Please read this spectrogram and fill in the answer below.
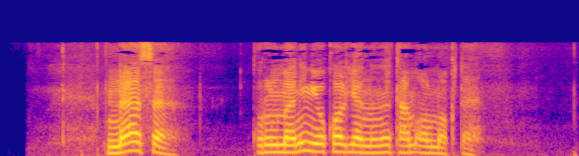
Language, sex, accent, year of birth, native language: Uzbek, male, Andijon, 1994, Uzbek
